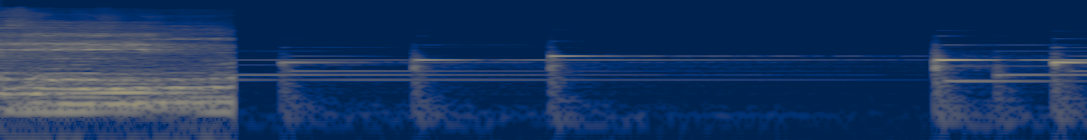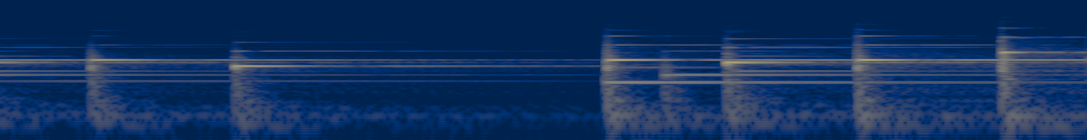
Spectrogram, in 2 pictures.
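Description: Slow background piano music: single notes and small chords struck a few at a time and left to ring out, with a brief silence about four seconds in. It opens with voices chanting that cut off abruptly about a second in.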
